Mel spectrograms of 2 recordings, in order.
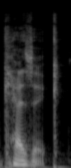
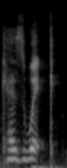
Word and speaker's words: Keswick: got an Airbnb in kzk and um not Keswick no no I think kzk silent W okay um and we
